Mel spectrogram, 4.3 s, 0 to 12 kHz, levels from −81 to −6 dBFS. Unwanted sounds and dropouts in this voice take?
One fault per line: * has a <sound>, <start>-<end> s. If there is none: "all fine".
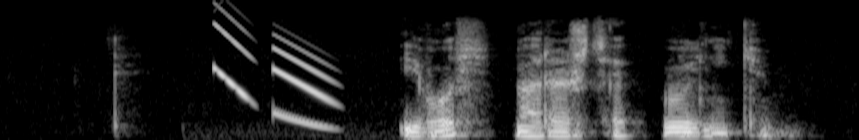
* has a chirp, 1.1-1.7 s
